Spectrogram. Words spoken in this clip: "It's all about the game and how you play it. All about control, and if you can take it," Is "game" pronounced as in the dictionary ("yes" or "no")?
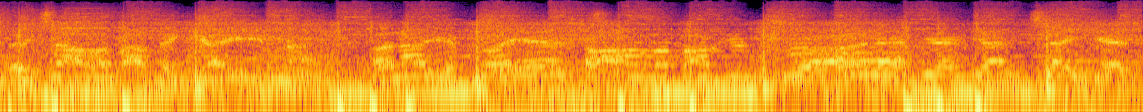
yes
